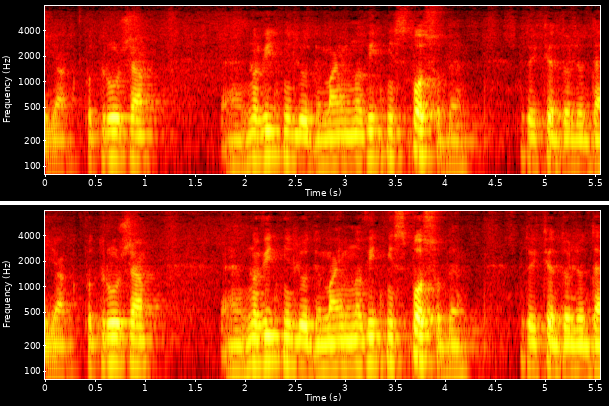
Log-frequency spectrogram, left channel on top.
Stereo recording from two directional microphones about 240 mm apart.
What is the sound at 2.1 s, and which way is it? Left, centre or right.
Speech, right.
